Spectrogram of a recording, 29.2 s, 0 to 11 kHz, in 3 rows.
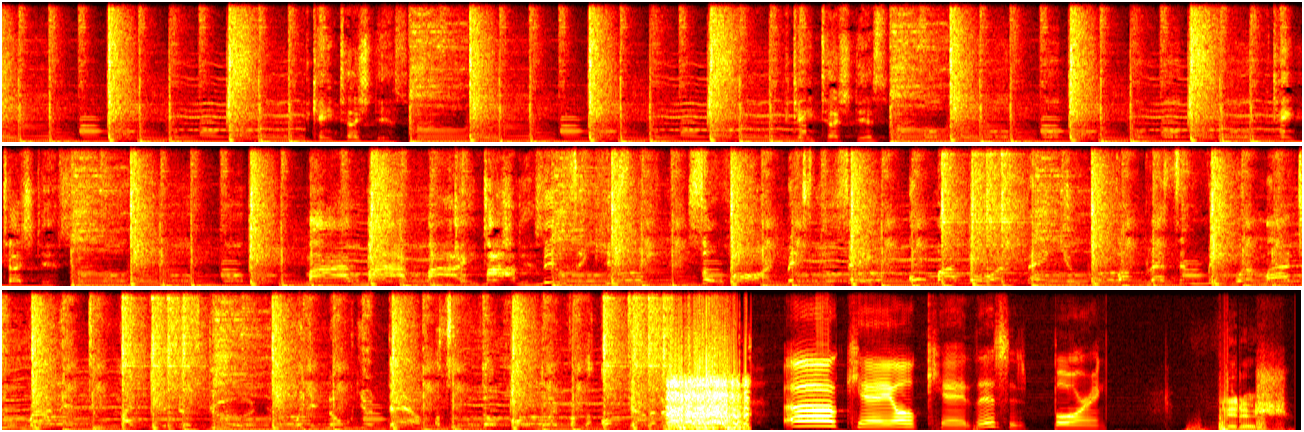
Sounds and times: Music: 0.0s - 25.1s
Speech: 2.3s - 3.1s, 25.4s - 27.8s.

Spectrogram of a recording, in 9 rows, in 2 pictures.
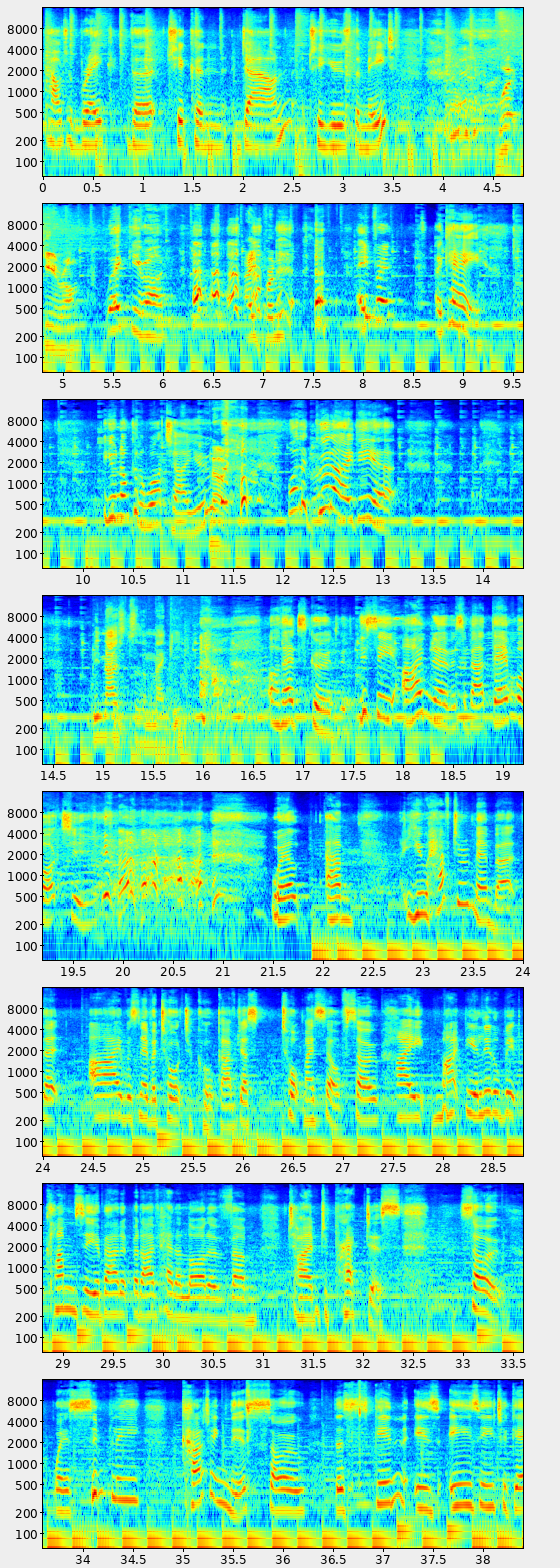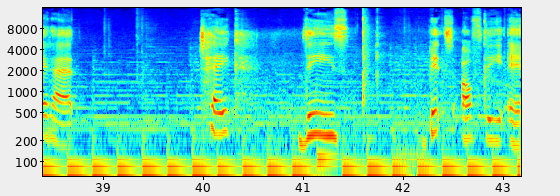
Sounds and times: Music: 0.0s - 43.1s.

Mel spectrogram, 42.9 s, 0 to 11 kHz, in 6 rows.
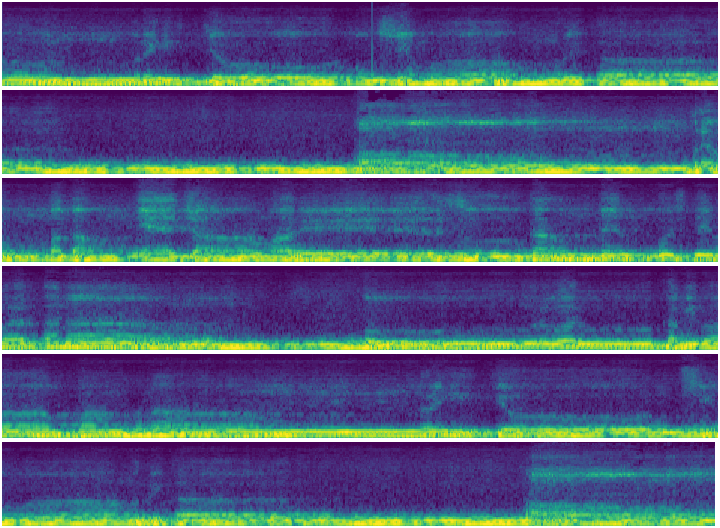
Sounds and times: Mantra: 0.0s - 9.8s, 10.6s - 42.9s.

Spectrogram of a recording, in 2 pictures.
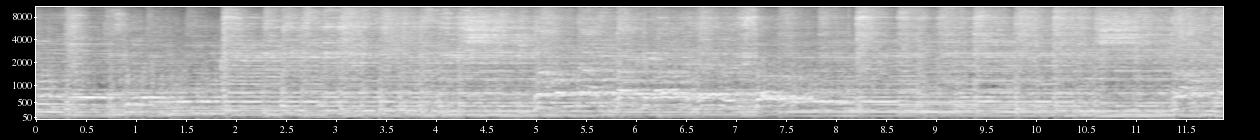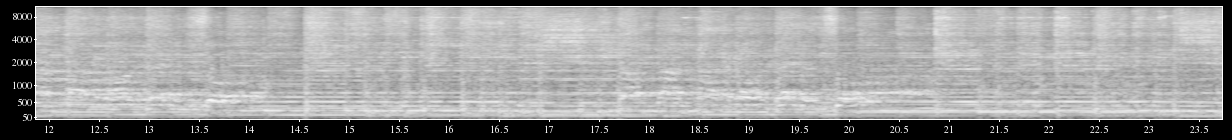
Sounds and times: Music: 0.0s - 23.7s.

